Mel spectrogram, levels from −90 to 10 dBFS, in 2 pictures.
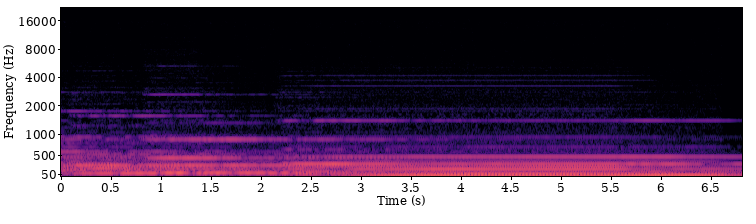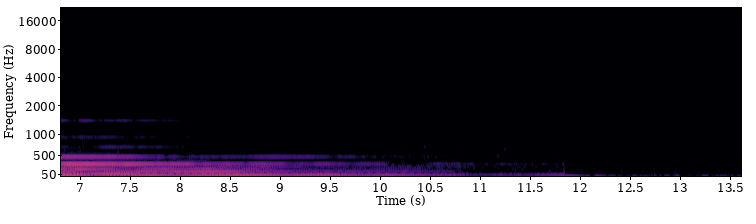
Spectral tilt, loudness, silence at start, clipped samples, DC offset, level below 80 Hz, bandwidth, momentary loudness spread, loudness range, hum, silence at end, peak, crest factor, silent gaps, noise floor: -10.5 dB/octave; -34 LUFS; 0 s; under 0.1%; under 0.1%; -36 dBFS; 4.3 kHz; 17 LU; 18 LU; none; 3.5 s; -18 dBFS; 14 dB; none; -81 dBFS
